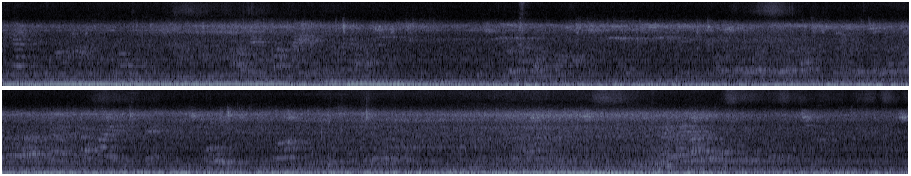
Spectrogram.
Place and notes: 水仙宮, Hsiao Liouciou Island - In front of the temple
In the square in front of the temple
Pingtung County, Taiwan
